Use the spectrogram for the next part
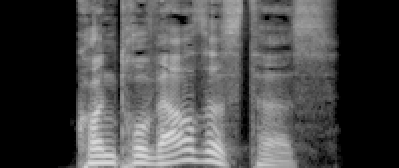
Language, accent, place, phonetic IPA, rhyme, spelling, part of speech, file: German, Germany, Berlin, [kɔntʁoˈvɛʁzəstəs], -ɛʁzəstəs, kontroversestes, adjective, De-kontroversestes.ogg
- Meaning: strong/mixed nominative/accusative neuter singular superlative degree of kontrovers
